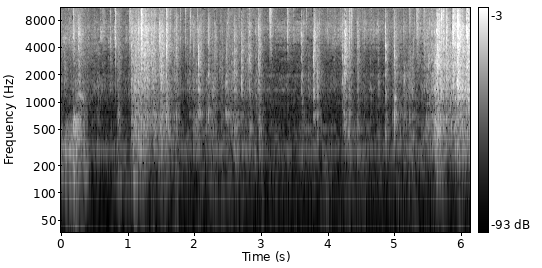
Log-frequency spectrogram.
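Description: Faint clicks and rustles of things being handled in a kitchen, over a faint steady hum. Near the end comes a louder crinkling rustle of a plastic food bag being handled.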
